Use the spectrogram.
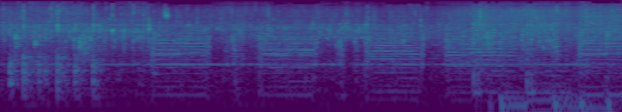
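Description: Pork chops fry in a wok over very gentle heat, giving a soft, continuous sizzle with light crackles and faint stirring scrapes, close and quiet.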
